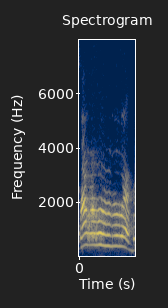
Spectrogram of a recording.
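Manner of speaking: high, loud nonsense ranting; mock complaining. Imitating how his mother mocks complaining people, high and loud. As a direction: squawk it like an imitated angry complainer. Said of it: "That's how she talks about people grabbing and complaining".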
